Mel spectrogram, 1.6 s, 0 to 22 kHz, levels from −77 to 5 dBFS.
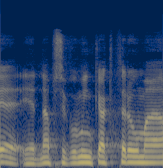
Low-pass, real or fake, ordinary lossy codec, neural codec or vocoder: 10.8 kHz; fake; MP3, 64 kbps; codec, 24 kHz, 1.2 kbps, DualCodec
